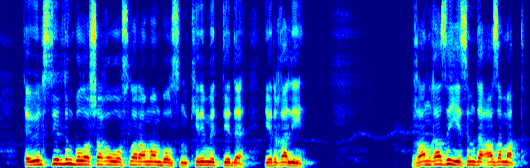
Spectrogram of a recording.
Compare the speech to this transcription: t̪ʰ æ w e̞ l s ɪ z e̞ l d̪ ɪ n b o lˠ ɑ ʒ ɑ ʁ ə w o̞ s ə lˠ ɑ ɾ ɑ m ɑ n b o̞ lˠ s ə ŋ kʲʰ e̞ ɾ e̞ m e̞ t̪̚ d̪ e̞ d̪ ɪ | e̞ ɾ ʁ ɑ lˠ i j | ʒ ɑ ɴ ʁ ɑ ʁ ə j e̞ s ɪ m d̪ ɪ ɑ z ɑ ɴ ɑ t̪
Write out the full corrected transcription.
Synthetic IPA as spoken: t̪ʰ æ w e̞ l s ɪ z e̞ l d̪ ɪ ŋ b o lˠ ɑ ʃ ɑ ʁ ə w o̞ s ə lˠ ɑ ɾ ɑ m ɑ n b o̞ lˠ s ə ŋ kʲʰ e̞ ɾ e̞ m e̞ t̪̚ d̪ e̞ d̪ ɪ | e̞ ɾ ʁ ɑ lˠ i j | ʒ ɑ ɴ ʁ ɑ z ə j e̞ s ɪ m d̪ ɪ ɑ z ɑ m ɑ t̪

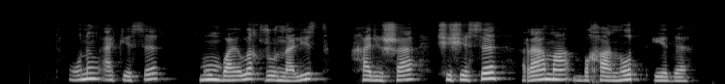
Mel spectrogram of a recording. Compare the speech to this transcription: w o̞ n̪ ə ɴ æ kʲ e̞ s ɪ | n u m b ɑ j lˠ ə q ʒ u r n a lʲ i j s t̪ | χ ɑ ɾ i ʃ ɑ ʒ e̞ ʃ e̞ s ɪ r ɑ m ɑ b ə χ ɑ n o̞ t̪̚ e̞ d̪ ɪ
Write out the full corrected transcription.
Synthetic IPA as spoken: w o̞ n̪ ə ɴ æ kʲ e̞ s ɪ | m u m b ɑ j lˠ ə q ʒ u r n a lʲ i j s t̪ | χ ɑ ɾ i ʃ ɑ ʃ e̞ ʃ e̞ s ɪ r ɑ m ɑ b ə χ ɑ n o̞ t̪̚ e̞ d̪ ɪ

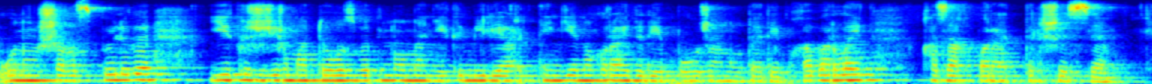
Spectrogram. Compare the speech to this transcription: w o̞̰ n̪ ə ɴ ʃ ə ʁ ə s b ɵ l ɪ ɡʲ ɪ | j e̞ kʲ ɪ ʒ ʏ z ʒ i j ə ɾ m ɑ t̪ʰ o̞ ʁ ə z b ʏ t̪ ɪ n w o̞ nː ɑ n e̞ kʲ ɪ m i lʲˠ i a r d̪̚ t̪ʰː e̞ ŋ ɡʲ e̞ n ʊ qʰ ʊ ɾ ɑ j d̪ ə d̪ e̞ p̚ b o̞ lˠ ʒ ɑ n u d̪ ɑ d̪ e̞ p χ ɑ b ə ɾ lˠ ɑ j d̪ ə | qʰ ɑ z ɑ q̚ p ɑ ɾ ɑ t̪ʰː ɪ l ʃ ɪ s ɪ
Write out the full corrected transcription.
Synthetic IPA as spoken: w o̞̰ n̪ ə ɴ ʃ ə ʁ ə s b ɵ l ɪ ɡʲ ɪ | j e̞ kʲ ɪ ʒ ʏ z ʒ i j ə ɾ m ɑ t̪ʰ o̞ ʁ ə z b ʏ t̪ ɪ n w o̞ nː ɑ n e̞ kʲ ɪ m i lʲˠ i a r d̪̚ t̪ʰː e̞ ŋ ɡʲ e̞ n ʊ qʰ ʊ ɾ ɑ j d̪ ə d̪ e̞ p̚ b o̞ lˠ ʒ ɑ n u d̪ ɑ d̪ e̞ p χ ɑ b ɑ ɾ lˠ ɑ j d̪ ə | qʰ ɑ z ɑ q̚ p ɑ ɾ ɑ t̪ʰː ɪ l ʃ ɪ s ɪ

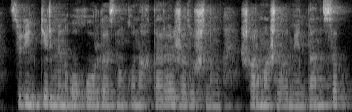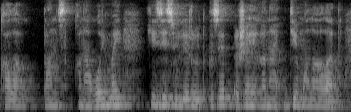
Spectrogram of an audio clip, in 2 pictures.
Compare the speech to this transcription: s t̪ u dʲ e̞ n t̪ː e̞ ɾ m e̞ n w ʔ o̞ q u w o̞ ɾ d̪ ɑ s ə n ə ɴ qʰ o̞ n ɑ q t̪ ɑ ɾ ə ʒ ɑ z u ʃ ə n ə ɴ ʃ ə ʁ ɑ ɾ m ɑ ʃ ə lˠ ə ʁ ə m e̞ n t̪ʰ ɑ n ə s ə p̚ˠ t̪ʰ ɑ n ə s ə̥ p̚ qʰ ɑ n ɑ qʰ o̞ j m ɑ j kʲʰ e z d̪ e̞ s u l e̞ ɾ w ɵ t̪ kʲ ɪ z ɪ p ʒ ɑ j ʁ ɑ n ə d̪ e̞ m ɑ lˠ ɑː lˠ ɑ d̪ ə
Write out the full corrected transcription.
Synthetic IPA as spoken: s t̪ u dʲ e̞ n t̪ː e̞ ɾ m e̞ n w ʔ o̞ q u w o̞ ɾ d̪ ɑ s ə n ə ɴ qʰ o̞ n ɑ q t̪ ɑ ɾ ə ʒ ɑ z u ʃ ə n ə ɴ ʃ ə ʁ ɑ ɾ m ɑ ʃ ə lˠ ə ʁ ə m e̞ n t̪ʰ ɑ n ə s ə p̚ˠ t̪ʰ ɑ n ə s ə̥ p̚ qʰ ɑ n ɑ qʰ o̞ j m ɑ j kʲʰ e z d̪ e̞ s u l e̞ ɾ w ɵ t̪ kʲ ɪ z ɪ p ʒ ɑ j ʁ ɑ n ɑ d̪ e̞ m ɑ lˠ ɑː lˠ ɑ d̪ ə

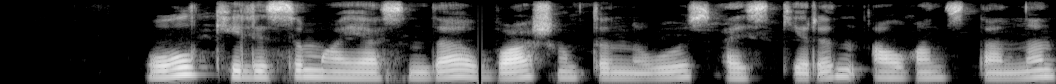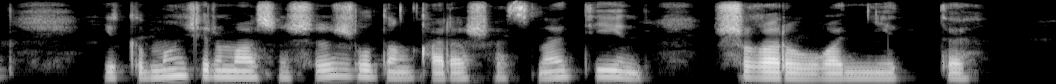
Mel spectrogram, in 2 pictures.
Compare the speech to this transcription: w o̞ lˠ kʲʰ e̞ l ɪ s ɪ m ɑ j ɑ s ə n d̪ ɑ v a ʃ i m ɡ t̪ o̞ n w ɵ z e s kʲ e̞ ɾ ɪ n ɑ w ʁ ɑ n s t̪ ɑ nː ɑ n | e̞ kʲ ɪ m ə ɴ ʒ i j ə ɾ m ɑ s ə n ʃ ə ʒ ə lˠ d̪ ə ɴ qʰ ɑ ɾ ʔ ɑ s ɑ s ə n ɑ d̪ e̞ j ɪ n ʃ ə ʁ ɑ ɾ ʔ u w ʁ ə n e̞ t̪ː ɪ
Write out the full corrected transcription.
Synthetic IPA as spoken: w o̞ lˠ kʲʰ e̞ l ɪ s ɪ m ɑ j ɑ s ə n d̪ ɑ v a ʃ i ŋ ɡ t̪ o̞ n w ɵ z æ s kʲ e̞ ɾ ɪ n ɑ w ʁ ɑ n s t̪ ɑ nː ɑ n | e̞ kʲ ɪ m ə ɴ ʒ i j ə ɾ m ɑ s ə n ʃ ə ʒ ə lˠ d̪ ə ɴ qʰ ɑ ɾ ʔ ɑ ʃ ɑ s ə n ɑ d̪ e̞ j ɪ n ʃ ə ʁ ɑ ɾ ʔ u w ʁ ɑ n e̞ t̪ː ɪ

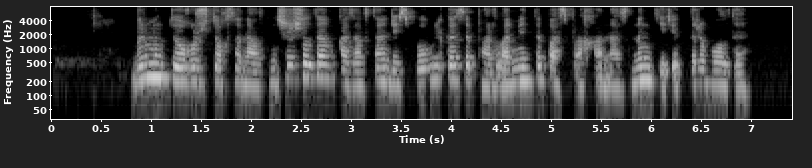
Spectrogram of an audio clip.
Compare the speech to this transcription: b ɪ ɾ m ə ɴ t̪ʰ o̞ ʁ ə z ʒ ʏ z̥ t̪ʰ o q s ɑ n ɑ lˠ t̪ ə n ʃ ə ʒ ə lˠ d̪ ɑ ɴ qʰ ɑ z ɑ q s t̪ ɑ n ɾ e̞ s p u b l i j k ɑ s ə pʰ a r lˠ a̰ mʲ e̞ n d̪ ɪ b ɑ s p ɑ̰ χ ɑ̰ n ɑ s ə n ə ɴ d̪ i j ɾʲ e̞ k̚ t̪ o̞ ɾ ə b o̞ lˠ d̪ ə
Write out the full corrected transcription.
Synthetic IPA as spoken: b ɪ ɾ m ə ɴ t̪ʰ o̞ ʁ ə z ʒ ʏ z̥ t̪ʰ o q s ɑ n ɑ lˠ t̪ ə n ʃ ə ʒ ə lˠ d̪ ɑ ɴ qʰ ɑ z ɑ q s t̪ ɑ n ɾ e̞ s p u b l i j k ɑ s ə pʰ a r lˠ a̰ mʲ e̞ n t̪ ɪ b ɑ s p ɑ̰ χ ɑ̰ n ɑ s ə n ə ɴ d̪ i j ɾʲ e̞ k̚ t̪ o̞ ɾ ə b o̞ lˠ d̪ ə

